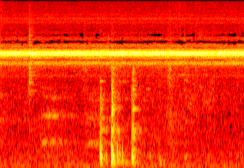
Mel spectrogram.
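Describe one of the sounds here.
A pot is set down on concrete with a dull thud.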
